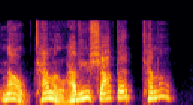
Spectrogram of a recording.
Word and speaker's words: Temu: Timu. No, Temu.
